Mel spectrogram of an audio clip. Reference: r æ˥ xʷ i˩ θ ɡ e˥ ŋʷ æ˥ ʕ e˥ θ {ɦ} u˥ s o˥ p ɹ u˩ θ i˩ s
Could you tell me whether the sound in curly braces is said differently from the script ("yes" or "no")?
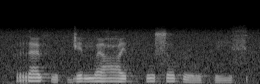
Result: yes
